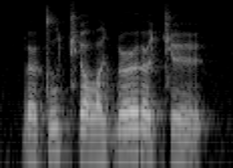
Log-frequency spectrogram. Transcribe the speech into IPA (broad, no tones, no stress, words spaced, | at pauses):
ɾə˞tu cʰʏlˠiɓə˞ ɾə˞cʏ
